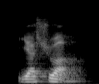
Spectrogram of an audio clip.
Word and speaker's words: Yeshua: 耶稣是希腊文的发音，他希伯来的发音呢，就是 Yeshua，就是约书亚。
